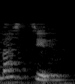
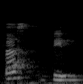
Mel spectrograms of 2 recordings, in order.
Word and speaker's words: tasydid: Kita perhatikan di atas huruf ta atau huruf syamsiyah terdapat tanda tasydid, ya, bukan tasjid tapi tasdid atau syaddah, sehingga membacanya adalah melebur ke dalam huruf syamsiyah.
